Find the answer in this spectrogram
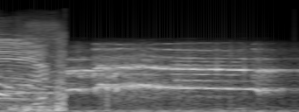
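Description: A long, high, pitched call that starts abruptly about half a second in, holds steady with a slight waver, then dips and stops just before the end; a short gliding call comes before it.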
